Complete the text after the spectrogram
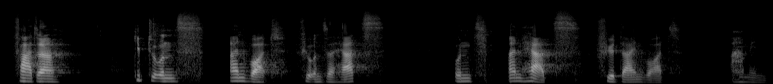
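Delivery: hushed, unhurried prayer to God. Acted. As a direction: pray it softly, inward. (leises, langsames Gebet)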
